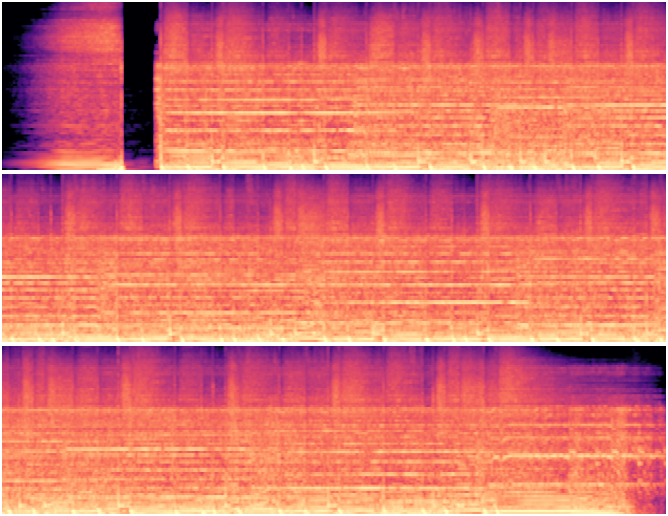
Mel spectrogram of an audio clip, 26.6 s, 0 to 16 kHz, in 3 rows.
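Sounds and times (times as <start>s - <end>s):
guitar playing: 2.1s - 26.5s.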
